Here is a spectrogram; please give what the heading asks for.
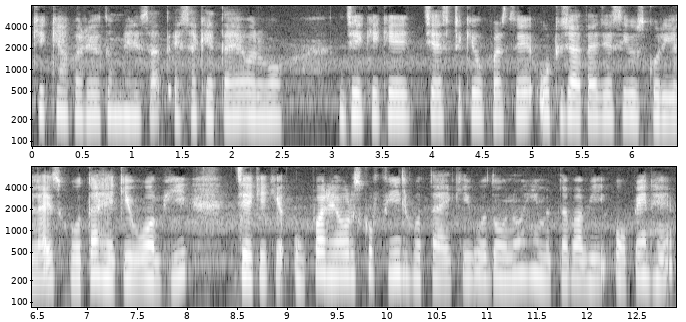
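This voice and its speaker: A woman's voice: mid-range voice, flat delivery, unhurried, dark tone, slight background noise. A woman with a sore throat telling a fan-fiction story in a chatty, casual way. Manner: chatty, mixes in English words.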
